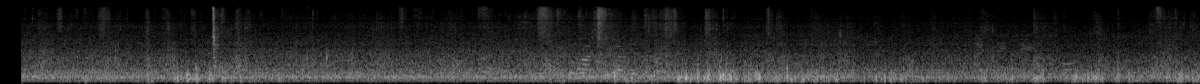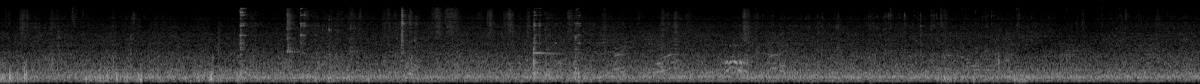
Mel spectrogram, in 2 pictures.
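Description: Indistinct voices over a steady low hum, with occasional short light clinks and clicks.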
